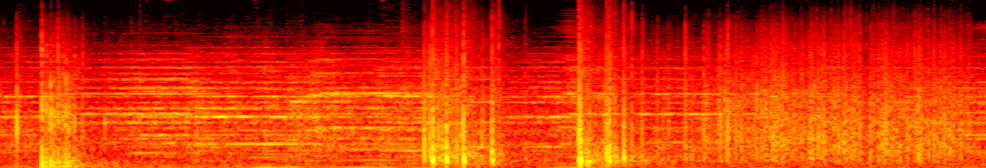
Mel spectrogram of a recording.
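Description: Fireworks starmine bursting over theme music: a bang about half a second in, a quick run of bangs about three and a half seconds in, another bang soon after, then a spell of dense crackling as the aerial shells spread.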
